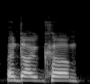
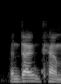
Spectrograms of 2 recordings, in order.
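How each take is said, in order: First: It is read in a put-on accent. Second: It is read in the reader's plain voice.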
